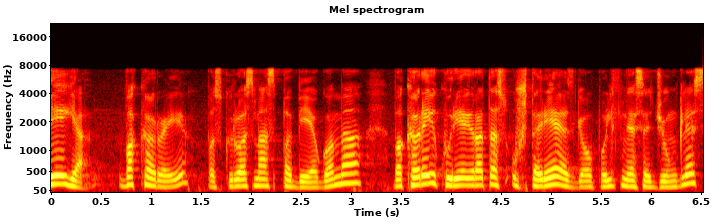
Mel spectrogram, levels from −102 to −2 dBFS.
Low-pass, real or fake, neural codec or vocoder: 7.2 kHz; real; none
